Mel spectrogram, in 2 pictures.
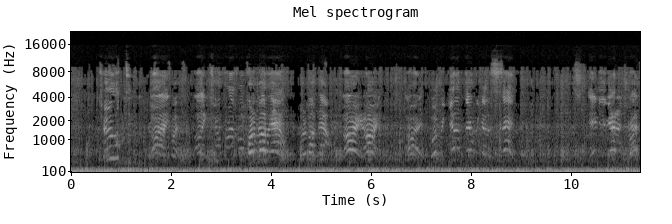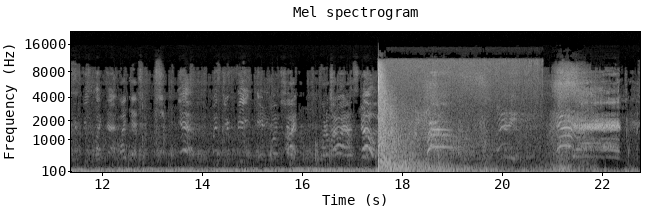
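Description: Voices and a steady low rumble around a Slingshot reverse-bungee ride capsule. Then, about 17 seconds in, a sudden loud rush of noise lasting about three seconds as the capsule is released and shot upward.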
